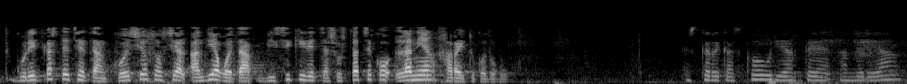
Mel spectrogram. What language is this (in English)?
Basque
